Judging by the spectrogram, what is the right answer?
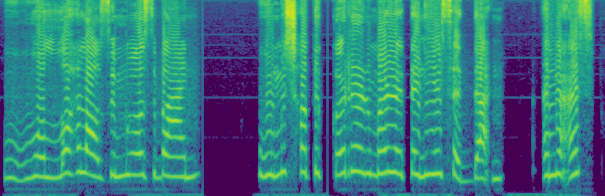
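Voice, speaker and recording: A woman's voice: extremely high pitch, steady tone, brisk, no room sound, pitched above the performer's own voice. A woman voicing a frightened, guilty young female shop worker who cries and pleads, with an Egyptian accent. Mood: pleading. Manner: pleading, apologetic. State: crying.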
